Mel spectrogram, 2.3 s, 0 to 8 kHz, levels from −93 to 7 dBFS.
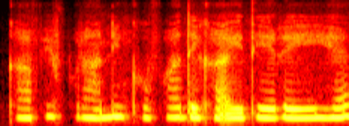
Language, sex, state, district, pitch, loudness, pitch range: Hindi, female, Bihar, Saran, 220 Hz, -15 LUFS, 215-230 Hz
